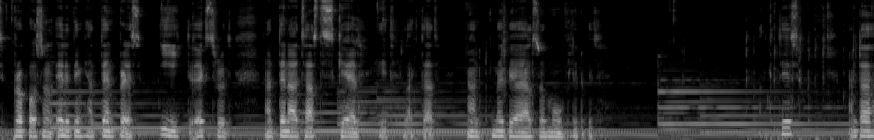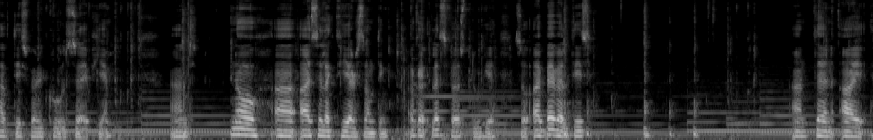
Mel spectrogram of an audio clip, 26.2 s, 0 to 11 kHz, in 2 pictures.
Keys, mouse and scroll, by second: 2.3 e, 2.8 s, 6.2 middle click, 7.0 g, 10.4 a, 10.5-18.9 middle drag, 11.1 Tab, 11.9 Tab, 12.2 a, 12.7 Tab, 15.8 KP_7, 17.7-22.9 right drag, 18.9 a, 19.7 a, 20.5 ctrl+b, 24.1-26.2 middle drag, 24.7 a, 25.2-26.2 right drag.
